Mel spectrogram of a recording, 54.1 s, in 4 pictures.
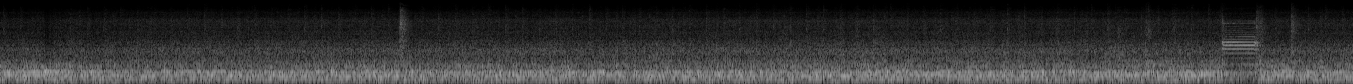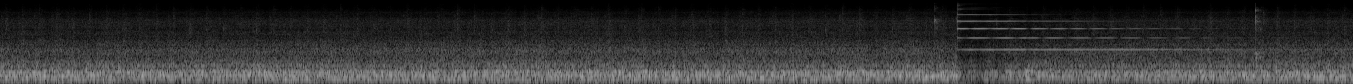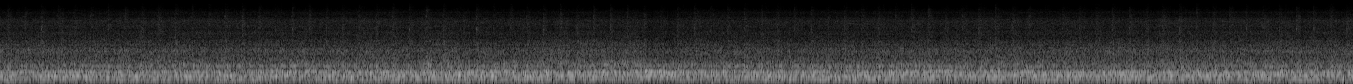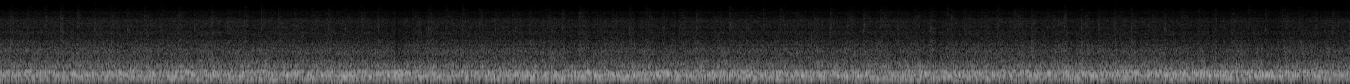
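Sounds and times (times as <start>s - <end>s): train wheels rumbling on track: 0.0s - 54.0s
short ding: 23.1s - 26.5s
cab bell ringing: 23.1s - 26.8s.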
